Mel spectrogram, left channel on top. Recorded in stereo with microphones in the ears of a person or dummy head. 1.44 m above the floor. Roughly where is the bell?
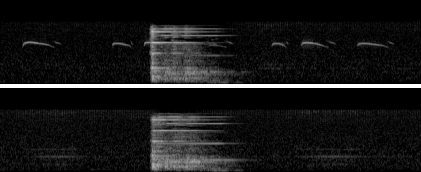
Left.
